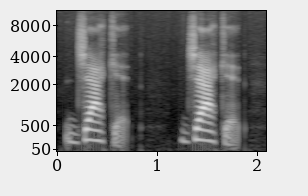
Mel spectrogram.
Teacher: In American English, that T in jacket often becomes a stop T.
